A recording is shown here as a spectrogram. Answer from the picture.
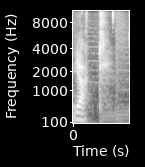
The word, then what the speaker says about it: jagt: Altså for eksempel det allerfedeste, du kan købe, det er en jagt. Hvordan udtaler man det? En jagt? – En jagt. En jagt. En jagt. – Ja, svært ord.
